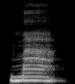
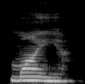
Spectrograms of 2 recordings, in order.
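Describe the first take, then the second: First: The word ends in a plain long vowel. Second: The word ends in an added ya syllable. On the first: This is the standard form. "Ма- это вода" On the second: This is the everyday spoken form. "в разговорной речи, да, вы можете услышать такое слово не ма, а майя"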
